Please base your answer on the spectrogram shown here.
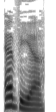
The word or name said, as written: Evia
